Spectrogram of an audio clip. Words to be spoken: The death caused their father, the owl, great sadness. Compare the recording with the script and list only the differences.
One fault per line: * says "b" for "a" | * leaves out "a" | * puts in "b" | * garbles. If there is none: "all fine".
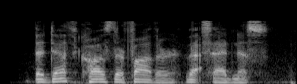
* leaves out "owl great"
